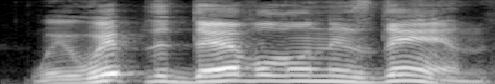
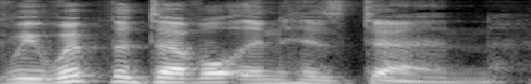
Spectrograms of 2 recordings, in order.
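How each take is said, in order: First: It is said in a put-on Alabama accent. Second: It is said in the speaker's ordinary accent.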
